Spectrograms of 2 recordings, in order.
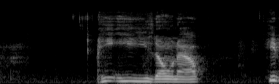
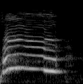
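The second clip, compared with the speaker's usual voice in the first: mock holler; 3 dB louder than usual. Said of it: "my butt was hollering".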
